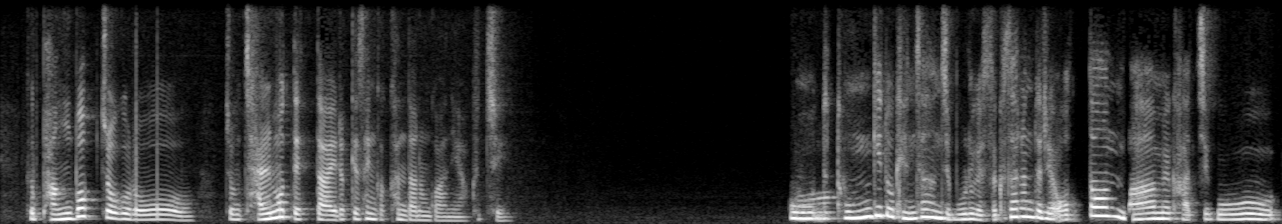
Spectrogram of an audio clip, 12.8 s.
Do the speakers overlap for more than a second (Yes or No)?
No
